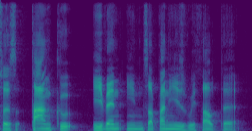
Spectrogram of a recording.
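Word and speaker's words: タンク: could be pronounced as tanku even in Japanese without the with the barely heard if at all because the preceding consonant is unvoiced and it's at the end of the word.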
